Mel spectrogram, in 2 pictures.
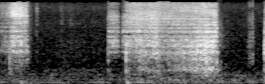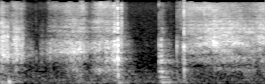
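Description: Long acrylic nails scratch and tap the printed cardboard back cover of a hardcover book held upright. Bursts of dry, bright rasping scratches are broken up by short gaps and a few sharper taps.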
